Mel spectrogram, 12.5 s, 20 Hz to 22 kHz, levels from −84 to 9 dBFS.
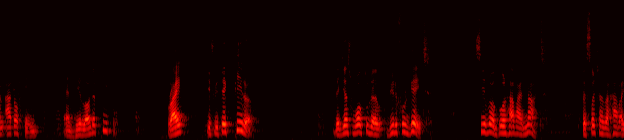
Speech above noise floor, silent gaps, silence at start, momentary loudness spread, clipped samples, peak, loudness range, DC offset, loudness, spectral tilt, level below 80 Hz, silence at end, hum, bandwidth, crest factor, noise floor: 35 dB; none; 0 s; 15 LU; under 0.1%; -28 dBFS; 4 LU; under 0.1%; -50 LUFS; -6 dB/octave; -90 dBFS; 0 s; none; 16 kHz; 24 dB; -85 dBFS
